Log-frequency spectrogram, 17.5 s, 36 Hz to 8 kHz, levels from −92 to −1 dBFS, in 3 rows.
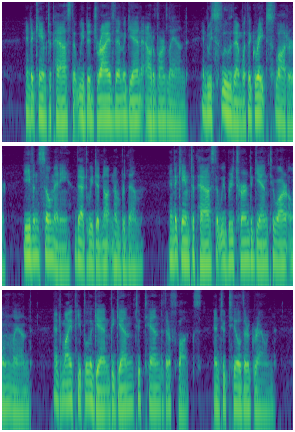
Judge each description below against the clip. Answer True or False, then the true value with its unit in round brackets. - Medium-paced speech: False (210 wpm)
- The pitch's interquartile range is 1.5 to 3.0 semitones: True (2.6 semitones)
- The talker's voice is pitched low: True (95 Hz)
